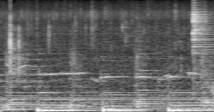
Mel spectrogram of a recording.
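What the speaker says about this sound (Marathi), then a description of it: "बघा, आता मोहरी चांगली तडतडली." Mustard seeds crackle and sizzle in hot oil for a tempering for a raw mango takku. A close, continuous frying hiss carries scattered pops and a low background hum, with no talking.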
